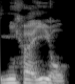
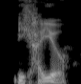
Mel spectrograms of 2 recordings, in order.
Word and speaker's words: Mikhail: No, I mean, if you really want to be like correct, it's Mikhail, but you can just call me Michael.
